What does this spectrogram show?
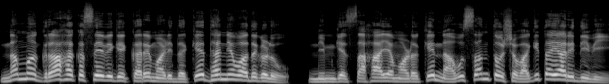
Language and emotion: Kannada, happy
